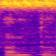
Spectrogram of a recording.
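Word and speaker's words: أنتَ: Anta, pronunciation of this word anta in Arabic, you, singular person.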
